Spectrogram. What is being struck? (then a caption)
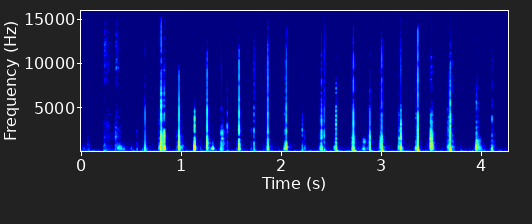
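Leather bag. Fingertips and nails rapidly scratch, tap and rub the face of a large, hollow brown leather bag. About twenty dry, sharp taps land in an uneven patter over soft scratching, each dying away almost instantly.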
